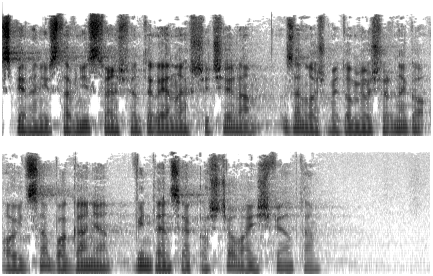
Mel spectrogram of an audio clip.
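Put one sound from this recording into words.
A man sings slowly through a loudspeaker in a large echoing hall.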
